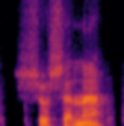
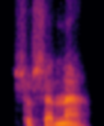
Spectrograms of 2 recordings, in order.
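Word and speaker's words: שושנה: Por eso ustedes tienen que pronunciarlo como Shoshana, Shoshana, en la última sílaba, ¿ya?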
